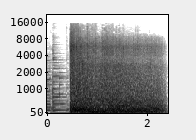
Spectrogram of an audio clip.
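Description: Banjo music for the first half second, then a loud explosion sound effect cuts in sharply and holds as a steady wall of noise.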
